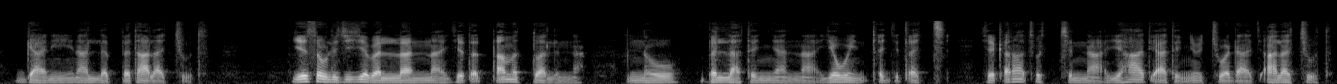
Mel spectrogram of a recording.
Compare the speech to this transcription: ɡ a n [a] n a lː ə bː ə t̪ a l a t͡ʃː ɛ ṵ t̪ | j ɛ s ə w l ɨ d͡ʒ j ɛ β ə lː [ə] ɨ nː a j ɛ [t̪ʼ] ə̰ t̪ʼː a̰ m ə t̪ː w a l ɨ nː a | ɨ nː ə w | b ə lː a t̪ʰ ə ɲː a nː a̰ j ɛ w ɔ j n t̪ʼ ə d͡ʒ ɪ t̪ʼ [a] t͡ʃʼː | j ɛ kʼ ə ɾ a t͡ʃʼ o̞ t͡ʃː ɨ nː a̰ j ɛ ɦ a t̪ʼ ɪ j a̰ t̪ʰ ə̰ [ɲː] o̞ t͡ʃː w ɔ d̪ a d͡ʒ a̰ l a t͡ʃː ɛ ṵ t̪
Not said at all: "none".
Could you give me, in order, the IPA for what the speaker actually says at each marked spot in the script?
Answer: e, a, t̪ʼ, ə, ɲː

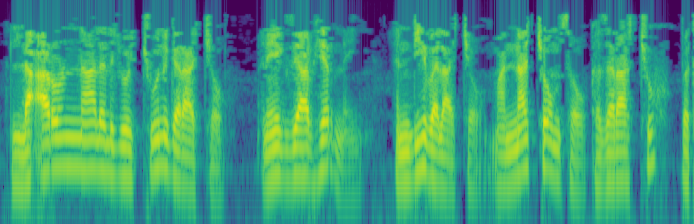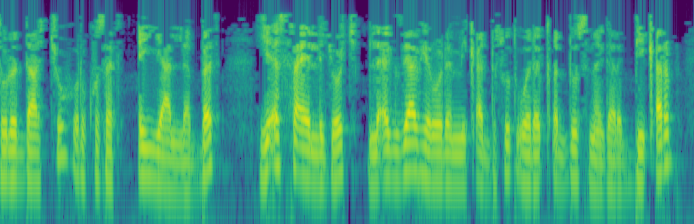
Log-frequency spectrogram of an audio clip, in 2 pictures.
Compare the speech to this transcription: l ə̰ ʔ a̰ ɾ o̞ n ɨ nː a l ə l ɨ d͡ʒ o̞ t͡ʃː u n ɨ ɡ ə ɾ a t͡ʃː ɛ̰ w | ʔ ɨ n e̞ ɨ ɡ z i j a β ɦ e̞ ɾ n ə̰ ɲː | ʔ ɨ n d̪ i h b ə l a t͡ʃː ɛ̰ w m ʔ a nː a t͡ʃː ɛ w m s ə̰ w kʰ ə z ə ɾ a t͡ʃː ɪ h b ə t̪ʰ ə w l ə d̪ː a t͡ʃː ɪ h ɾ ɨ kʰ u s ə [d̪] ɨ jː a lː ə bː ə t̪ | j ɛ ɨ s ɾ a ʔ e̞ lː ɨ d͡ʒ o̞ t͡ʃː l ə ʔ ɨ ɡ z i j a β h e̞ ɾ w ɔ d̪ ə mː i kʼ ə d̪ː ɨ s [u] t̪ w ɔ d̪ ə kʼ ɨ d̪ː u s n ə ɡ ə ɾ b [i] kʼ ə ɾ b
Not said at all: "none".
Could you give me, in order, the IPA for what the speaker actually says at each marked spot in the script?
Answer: t̪, u, i

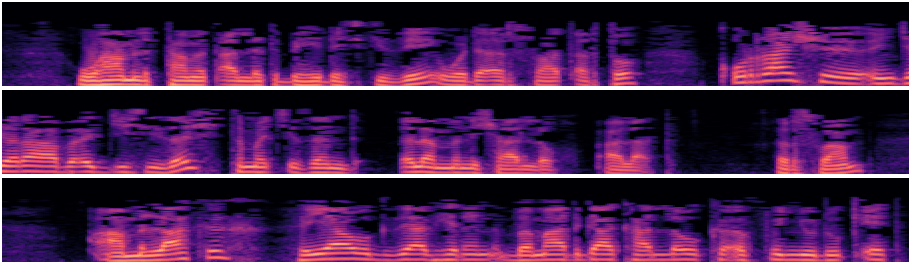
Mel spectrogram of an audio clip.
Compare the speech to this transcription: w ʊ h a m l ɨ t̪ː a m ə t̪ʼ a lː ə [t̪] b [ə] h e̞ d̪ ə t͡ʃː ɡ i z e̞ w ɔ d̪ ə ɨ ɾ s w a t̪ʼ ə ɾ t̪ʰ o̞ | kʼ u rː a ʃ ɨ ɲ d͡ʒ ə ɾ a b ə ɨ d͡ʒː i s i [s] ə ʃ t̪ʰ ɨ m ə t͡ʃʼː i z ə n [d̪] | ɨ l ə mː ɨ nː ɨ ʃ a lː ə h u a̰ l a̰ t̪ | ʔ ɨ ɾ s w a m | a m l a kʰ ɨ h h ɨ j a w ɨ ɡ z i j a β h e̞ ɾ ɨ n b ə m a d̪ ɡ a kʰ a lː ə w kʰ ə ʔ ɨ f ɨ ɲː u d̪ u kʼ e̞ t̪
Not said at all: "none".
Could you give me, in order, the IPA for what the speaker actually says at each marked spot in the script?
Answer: t̪, ə, z, d̪

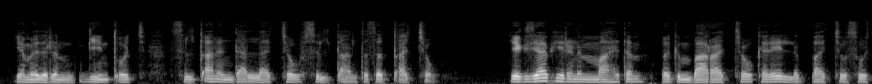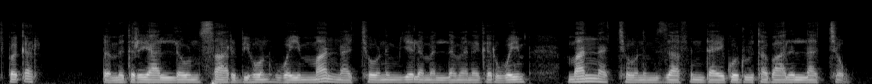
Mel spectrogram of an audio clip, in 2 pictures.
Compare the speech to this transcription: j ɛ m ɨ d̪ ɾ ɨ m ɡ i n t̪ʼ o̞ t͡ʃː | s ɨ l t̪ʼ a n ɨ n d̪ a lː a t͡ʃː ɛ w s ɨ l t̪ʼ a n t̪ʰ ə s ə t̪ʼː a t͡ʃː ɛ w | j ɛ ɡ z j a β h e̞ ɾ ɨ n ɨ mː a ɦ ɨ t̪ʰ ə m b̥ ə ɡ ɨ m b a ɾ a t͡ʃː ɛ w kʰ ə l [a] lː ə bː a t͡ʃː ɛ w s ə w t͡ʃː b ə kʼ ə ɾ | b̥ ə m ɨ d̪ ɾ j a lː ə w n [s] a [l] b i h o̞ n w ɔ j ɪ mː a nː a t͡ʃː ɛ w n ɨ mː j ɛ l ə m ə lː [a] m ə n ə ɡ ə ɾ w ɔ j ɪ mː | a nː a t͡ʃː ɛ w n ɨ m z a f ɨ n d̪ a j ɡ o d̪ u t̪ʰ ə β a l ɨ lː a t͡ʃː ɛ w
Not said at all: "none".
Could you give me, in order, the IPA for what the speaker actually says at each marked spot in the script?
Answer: e, s, ɾ, ə

